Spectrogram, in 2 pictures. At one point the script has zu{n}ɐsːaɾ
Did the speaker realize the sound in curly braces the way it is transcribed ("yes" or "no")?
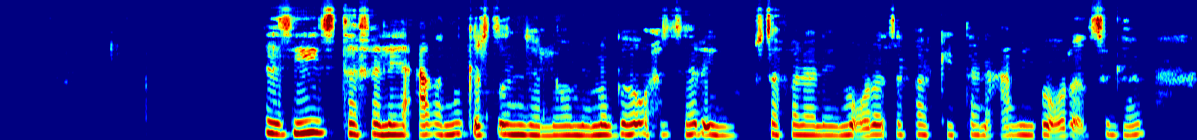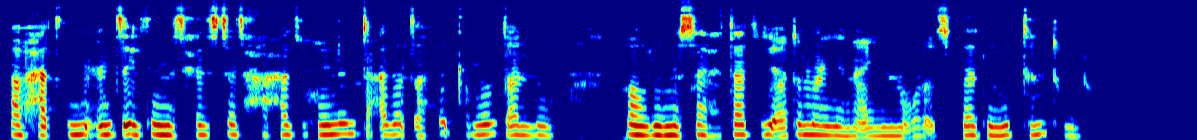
no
